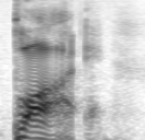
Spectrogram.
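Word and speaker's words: Bligh: If you're trying to figure out how to spell it, it's B-L-I-G-H. That's his first name, Bly.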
